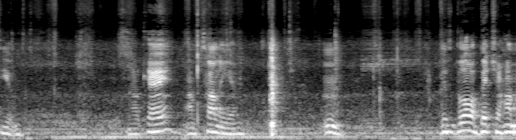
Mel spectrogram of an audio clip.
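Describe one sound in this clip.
Paper cards rustle and slide against each other as hands shuffle them.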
